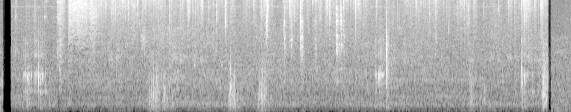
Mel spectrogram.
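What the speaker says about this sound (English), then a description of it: "I'm gonna start rinsing it off, and it'll be ready to start applying the paint." A water hose rinses a coated floor before painting, a steady hissing spray that sweeps back and forth with irregular splashing surges and a few sharper spatters, close and without talk.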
